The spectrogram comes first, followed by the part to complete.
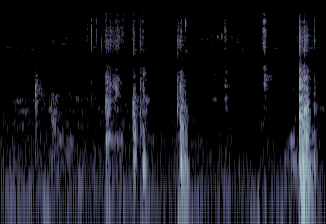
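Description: Large kitchen knife chopping meat on a cutting board: about six irregular sharp knocks, the loudest near the end.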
